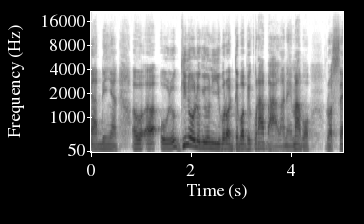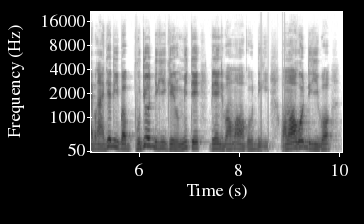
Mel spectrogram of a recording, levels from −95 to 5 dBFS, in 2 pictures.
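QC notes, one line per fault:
8.43–8.91 s, processor overload crackle: a burst of gritty crackle rides on the speech for about half a second, then stops. The processor is failing to fill its small audio buffers in time, and each missed deadline replays a scrap of old audio with hard edges instead of fresh sound. The tearing texture fits buffers of around 5 ms, with roughly ten misses scattered through the burst.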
